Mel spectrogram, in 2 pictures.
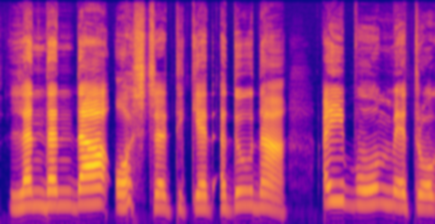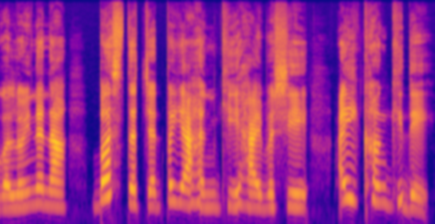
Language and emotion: Manipuri, surprised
